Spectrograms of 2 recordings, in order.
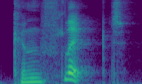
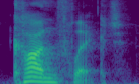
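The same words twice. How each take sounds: First: ConFLICT, stress on second syllable, slow; verb stress. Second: CONflict, stress on first syllable, slow; noun stress. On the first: Teacher showing the verb: con-FLICT, stressed second. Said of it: "For the verb, it's conflict". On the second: Teacher showing the noun: CON-flict, stressed first. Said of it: "For the noun, it's conflict". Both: Shown as a demonstration.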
